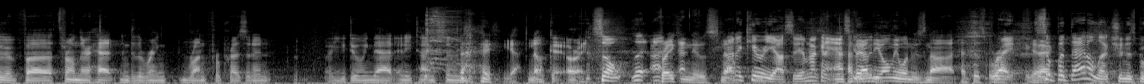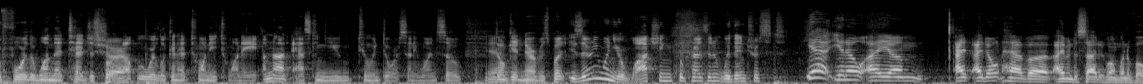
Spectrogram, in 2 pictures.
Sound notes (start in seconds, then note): 4.2 laughter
